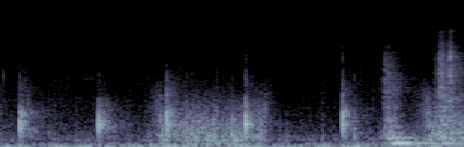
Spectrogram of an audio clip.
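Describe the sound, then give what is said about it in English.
Five or six steady footsteps thud across a floor at an even walking pace, followed by a door being opened for an arriving visitor with a brief rattle and creak. No one speaks. “Open the door for him, Burton.”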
